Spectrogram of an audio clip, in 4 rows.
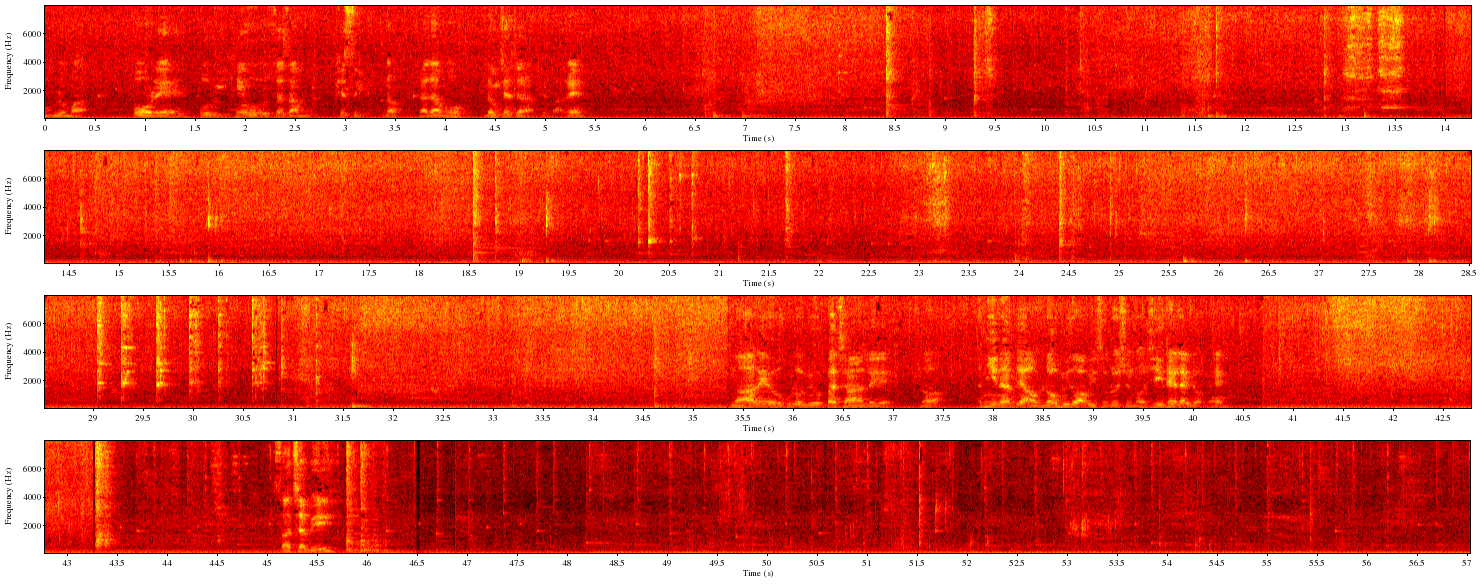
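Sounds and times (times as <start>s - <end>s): fish frying sizzle: 0.0s - 44.4s, 46.6s - 57.0s
low hum: 2.6s - 35.4s, 40.4s - 57.0s
higher hum: 2.7s - 35.5s
metal utensils scraping a pot: 6.5s - 10.6s, 11.2s - 11.9s, 12.7s - 13.9s, 22.8s - 26.4s, 29.0s - 32.6s.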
